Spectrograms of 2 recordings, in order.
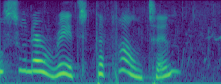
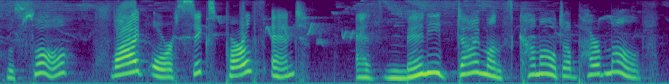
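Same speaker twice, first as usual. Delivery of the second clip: usual speaking voice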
